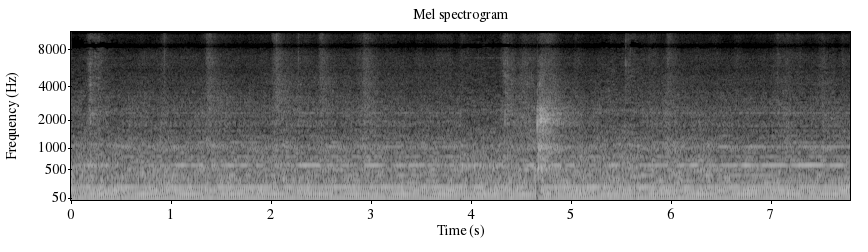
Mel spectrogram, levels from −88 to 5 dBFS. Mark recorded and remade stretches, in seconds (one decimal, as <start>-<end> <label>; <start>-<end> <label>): 0.0-0.5 recorded; 0.5-3.9 remade; 3.9-4.4 recorded; 4.4-5.3 remade; 5.3-5.7 recorded; 5.7-7.8 remade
